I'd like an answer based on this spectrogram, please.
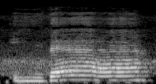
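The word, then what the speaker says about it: إِذَا: Di ayat ke-1 ini ada lafaz idza, i-nya tarik bibirnya ya karena itu huruf hamzah. I pendek, za-nya panjangnya 2. Jadi bacanya idza.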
